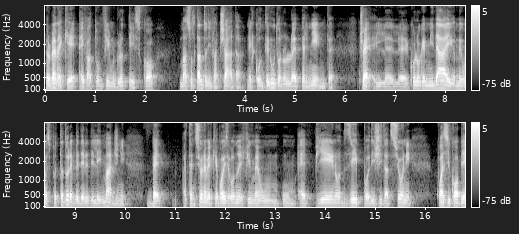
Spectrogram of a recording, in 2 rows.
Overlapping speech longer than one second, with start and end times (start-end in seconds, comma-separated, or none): none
